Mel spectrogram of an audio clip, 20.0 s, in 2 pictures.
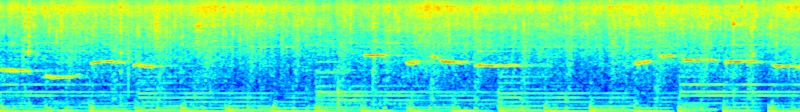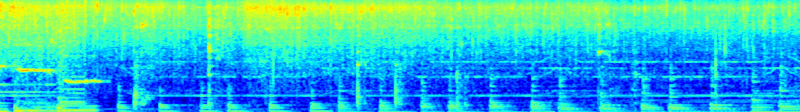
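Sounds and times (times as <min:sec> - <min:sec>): soft music beat: 0:00.0 - 0:12.9, 0:14.2 - 0:20.0
metal spatula scraping wok: 0:00.0 - 0:13.7
onions sizzling in hot oil: 0:00.0 - 0:20.0.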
